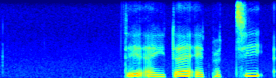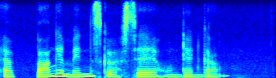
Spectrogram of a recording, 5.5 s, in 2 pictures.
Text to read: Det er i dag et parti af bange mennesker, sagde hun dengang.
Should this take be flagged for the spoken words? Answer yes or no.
no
